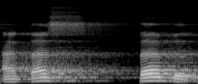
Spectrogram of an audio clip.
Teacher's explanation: Atas, atas sin berharokat sukun dibaca mengeluarkan desisan. Atas tab, ba berharokat sukun qalqalah sughra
